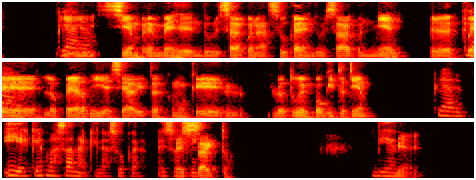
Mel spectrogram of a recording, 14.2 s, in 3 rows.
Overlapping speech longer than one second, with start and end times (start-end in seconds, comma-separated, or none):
none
